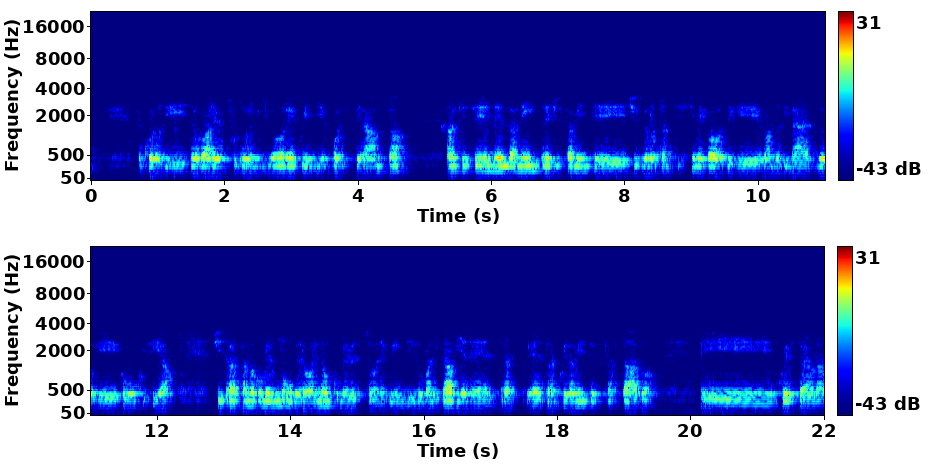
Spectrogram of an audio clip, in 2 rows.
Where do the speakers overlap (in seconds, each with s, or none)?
none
